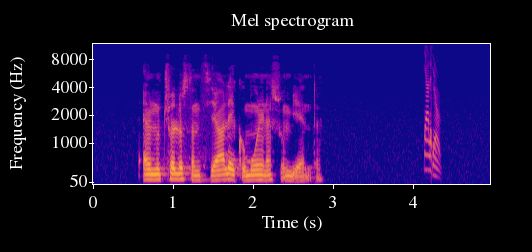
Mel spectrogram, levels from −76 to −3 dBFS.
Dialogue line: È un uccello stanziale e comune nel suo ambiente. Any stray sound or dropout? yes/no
yes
